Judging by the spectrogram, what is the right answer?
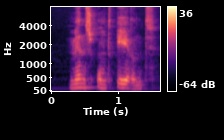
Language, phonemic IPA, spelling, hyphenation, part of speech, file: Dutch, /ˌmɛns.ɔntˈeː.rənt/, mensonterend, mens‧ont‧erend, adjective, Nl-mensonterend.ogg
- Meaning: Violating one's basic human dignity; extremely degrading to humans; dehumanizing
